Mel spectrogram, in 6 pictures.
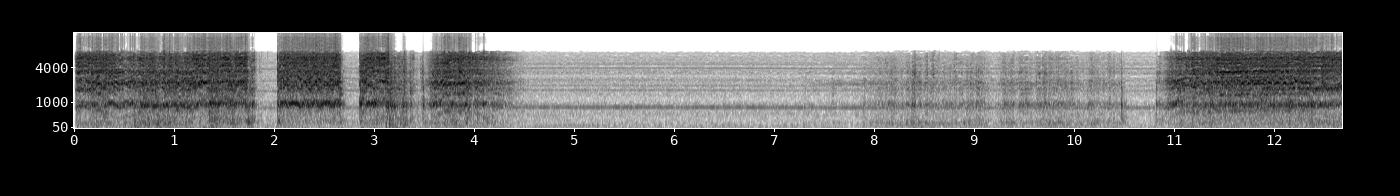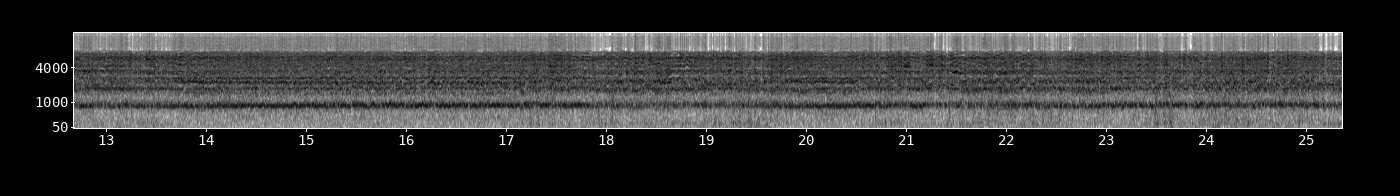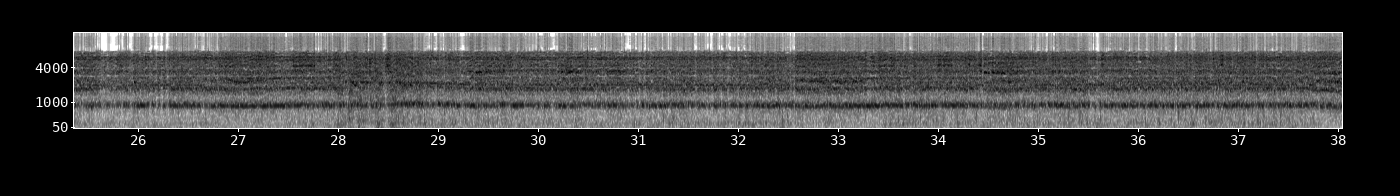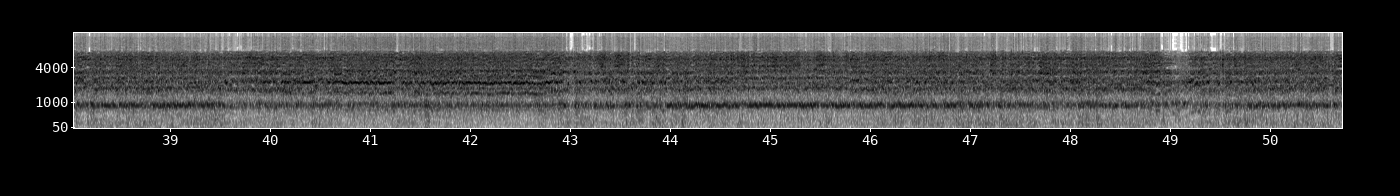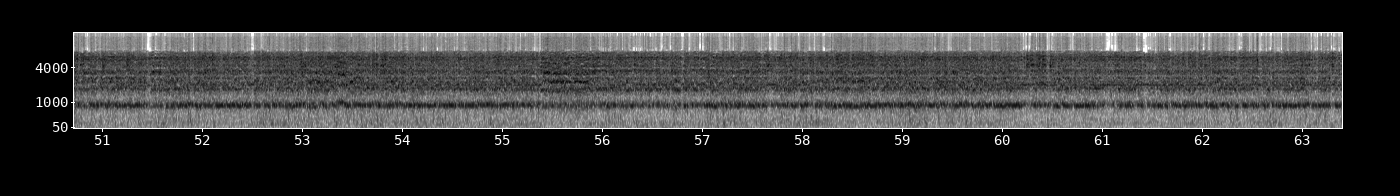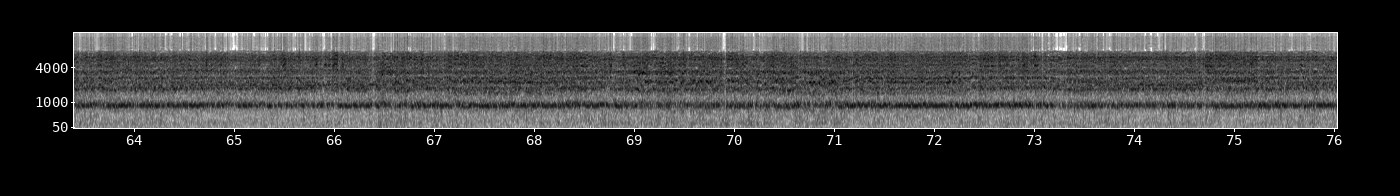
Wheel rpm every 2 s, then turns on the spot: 140, 90, 0, 10, 20, 160, 220, 210, 220, 220, 220, 230, 230, 230, 240, 230, 230, 230, 230, 220, 210, 210, 220, 210, 190, 230, 230, 230, 230, 230, 230, 230, 240, 220, 210, 210, 230, 230.
6-10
